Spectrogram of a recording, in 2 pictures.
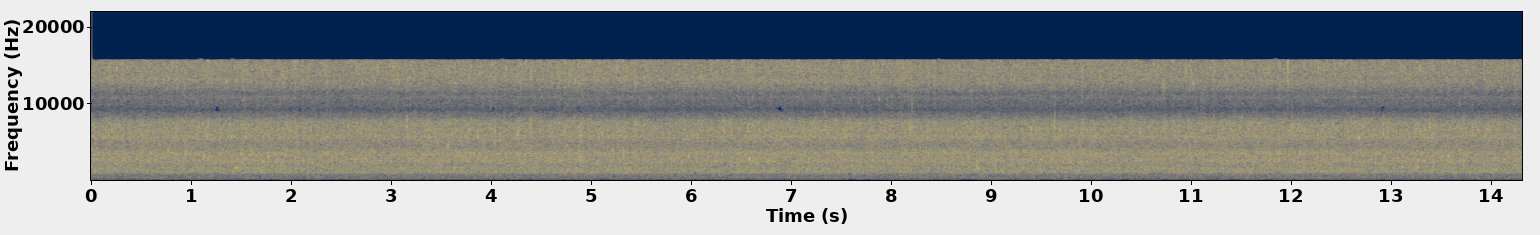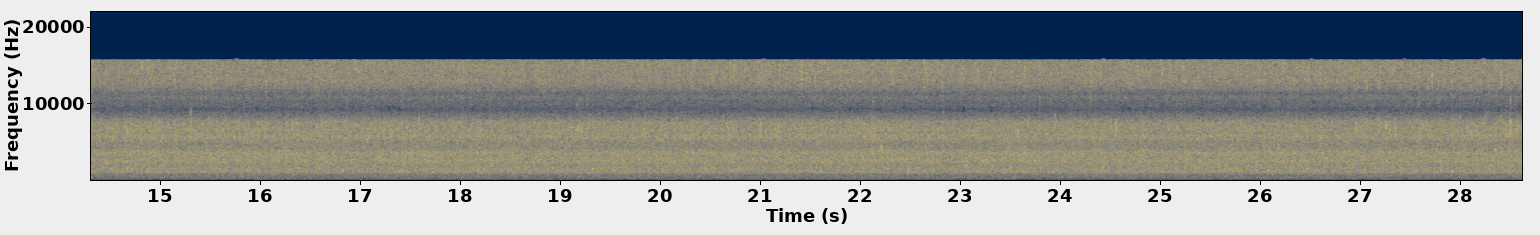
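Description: Shallow rocky stream rushing and splashing over boulders in small cascades, a steady, unchanging water sound.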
